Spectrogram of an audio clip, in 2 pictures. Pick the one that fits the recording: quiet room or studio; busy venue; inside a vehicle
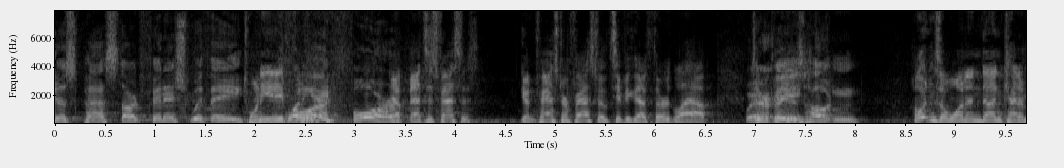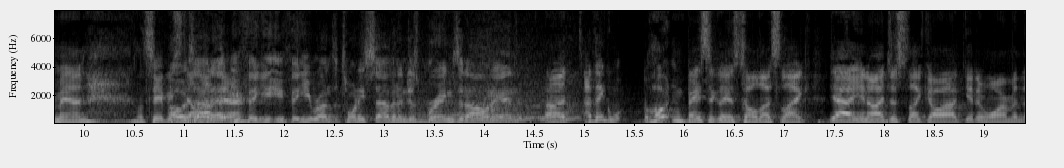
busy venue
